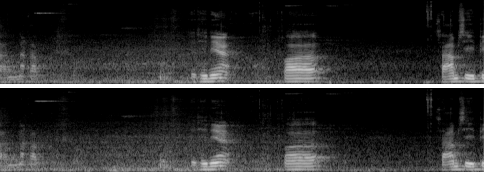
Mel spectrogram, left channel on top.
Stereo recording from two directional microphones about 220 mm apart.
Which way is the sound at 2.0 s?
50° left (ahead or behind).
